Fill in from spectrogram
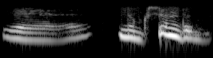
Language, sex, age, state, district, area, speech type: Bodo, female, 60+, Assam, Kokrajhar, rural, conversation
